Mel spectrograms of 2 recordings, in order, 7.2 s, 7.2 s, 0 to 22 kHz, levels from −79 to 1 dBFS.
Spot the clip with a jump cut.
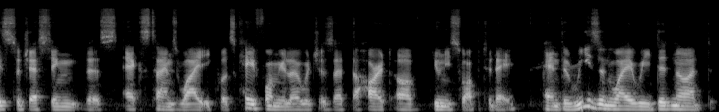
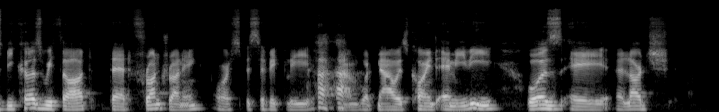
first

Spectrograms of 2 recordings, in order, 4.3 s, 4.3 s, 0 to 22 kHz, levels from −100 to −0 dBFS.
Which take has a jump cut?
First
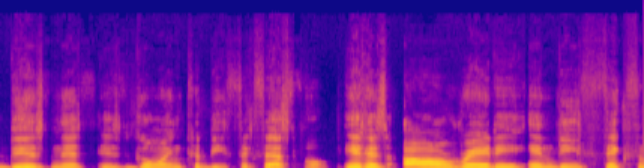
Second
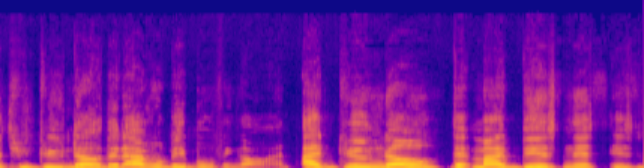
second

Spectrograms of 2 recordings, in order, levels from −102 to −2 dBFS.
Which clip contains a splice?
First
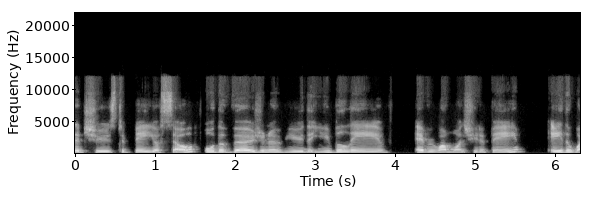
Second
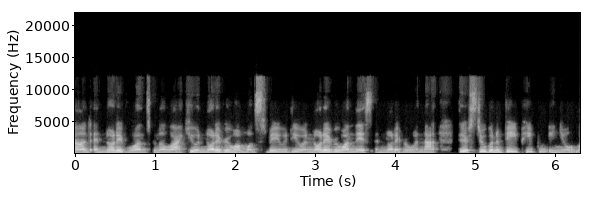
first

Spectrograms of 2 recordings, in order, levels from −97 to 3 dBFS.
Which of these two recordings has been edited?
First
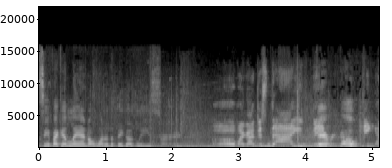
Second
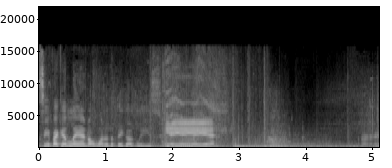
first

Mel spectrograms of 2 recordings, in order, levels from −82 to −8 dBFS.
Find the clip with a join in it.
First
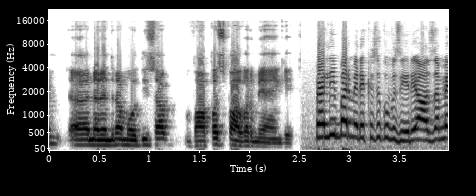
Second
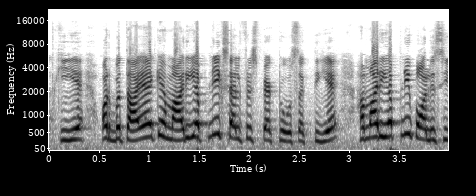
first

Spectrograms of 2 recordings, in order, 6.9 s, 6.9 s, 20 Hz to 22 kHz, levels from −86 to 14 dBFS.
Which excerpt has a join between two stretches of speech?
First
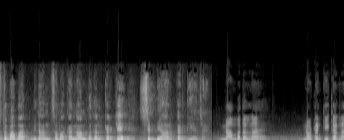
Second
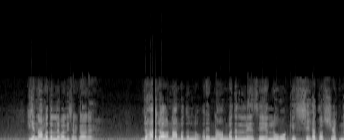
first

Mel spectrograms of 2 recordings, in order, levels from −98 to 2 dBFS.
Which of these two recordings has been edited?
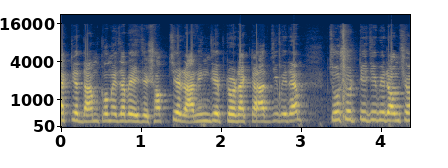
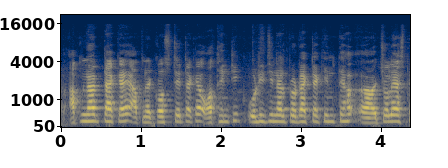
first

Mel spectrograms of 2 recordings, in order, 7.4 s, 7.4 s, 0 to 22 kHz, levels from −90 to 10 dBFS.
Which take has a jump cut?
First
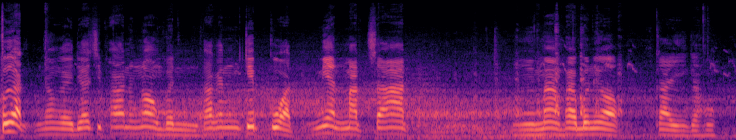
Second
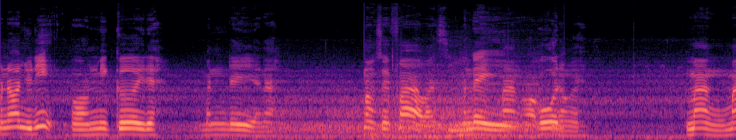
second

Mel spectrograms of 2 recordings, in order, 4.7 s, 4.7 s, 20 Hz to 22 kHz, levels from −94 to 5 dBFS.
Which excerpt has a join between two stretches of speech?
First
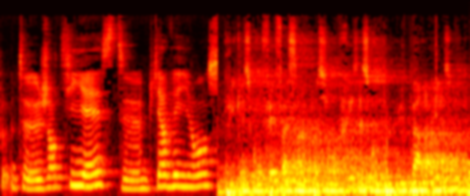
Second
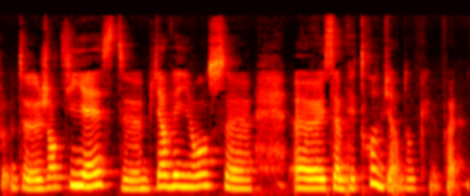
first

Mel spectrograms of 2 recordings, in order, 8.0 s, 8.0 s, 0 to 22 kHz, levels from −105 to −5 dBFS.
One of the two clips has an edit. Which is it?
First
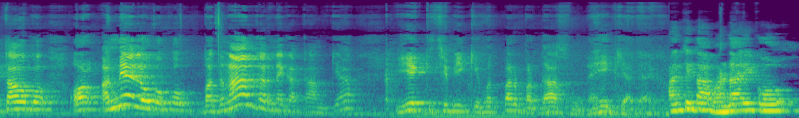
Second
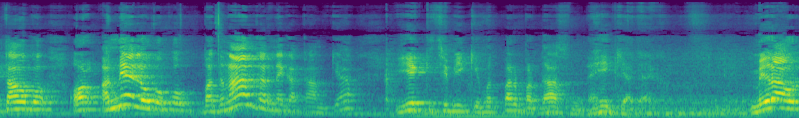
first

